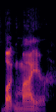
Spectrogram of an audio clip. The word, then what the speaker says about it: Buckmeyer: And I messed up the quarterback's name. It's Buckmeyer.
